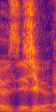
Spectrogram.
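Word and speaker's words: Eusébio: Ich weiß, Eusebio oder irgendwie sowas. – Ich glaube, EU, oder? – Ja. Eusebio. Ja, genau, ja, das ist richtig.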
